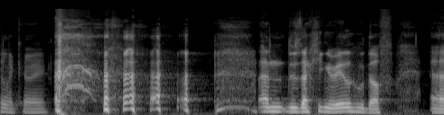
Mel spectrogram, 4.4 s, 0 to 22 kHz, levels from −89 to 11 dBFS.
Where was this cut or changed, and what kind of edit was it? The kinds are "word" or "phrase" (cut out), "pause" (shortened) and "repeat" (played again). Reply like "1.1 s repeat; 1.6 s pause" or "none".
2.6 s word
